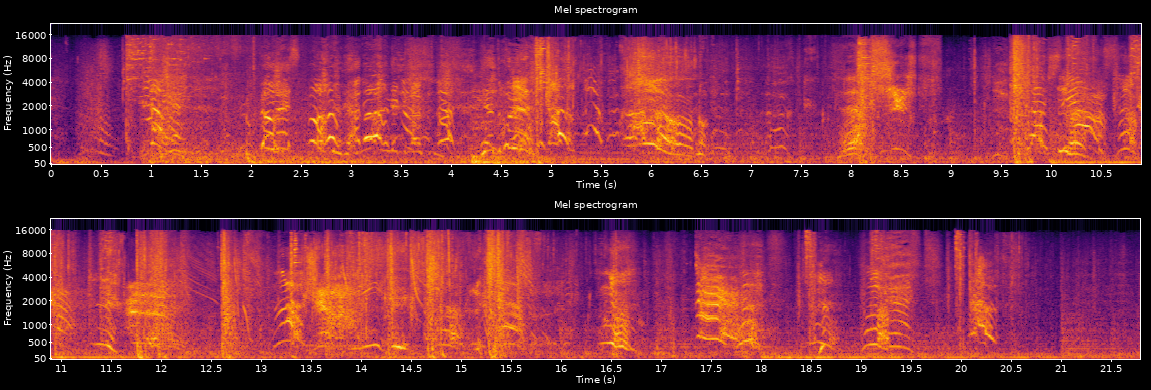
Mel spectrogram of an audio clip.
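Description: Men shout and grunt loudly.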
